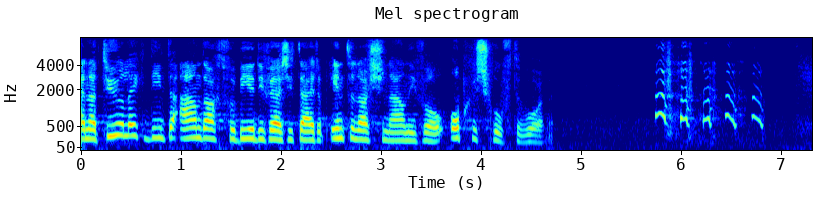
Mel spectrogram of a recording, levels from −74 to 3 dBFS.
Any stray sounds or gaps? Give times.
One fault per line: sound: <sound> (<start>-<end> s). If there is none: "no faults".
sound: laugh (5.7-6.8 s)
